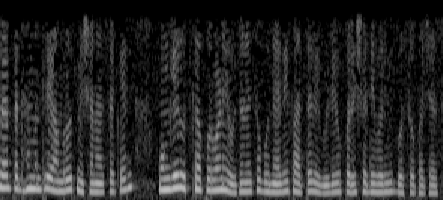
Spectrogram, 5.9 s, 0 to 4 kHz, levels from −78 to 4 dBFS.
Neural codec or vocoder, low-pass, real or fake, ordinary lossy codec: none; 3.6 kHz; real; none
